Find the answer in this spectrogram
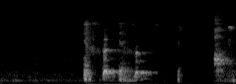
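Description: A person coughs about a second in, a short sharp burst followed by a brief voiced trailing sound.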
